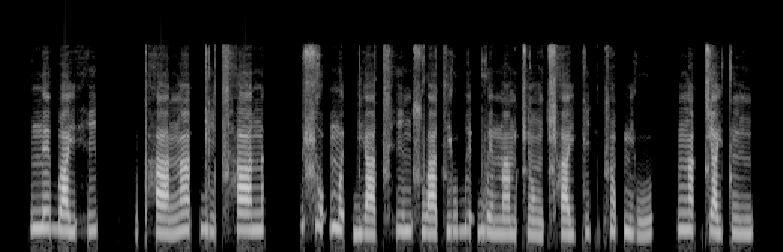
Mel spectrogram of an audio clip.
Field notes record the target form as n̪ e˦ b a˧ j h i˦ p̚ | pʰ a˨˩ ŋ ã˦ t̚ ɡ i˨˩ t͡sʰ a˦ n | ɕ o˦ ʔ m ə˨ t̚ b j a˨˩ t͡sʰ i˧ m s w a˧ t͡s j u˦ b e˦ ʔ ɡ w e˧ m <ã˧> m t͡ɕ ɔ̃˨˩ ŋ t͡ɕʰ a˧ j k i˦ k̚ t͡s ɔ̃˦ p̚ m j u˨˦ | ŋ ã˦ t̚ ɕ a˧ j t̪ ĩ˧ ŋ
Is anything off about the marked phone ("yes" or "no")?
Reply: no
